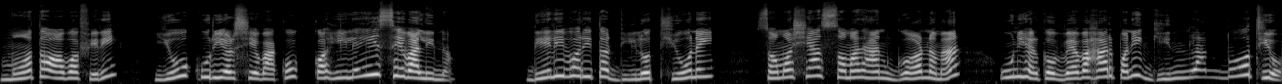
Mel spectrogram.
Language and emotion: Nepali, disgusted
